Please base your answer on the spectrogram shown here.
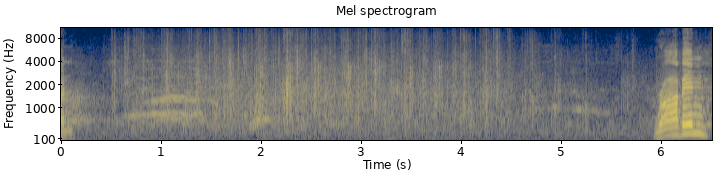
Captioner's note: applause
